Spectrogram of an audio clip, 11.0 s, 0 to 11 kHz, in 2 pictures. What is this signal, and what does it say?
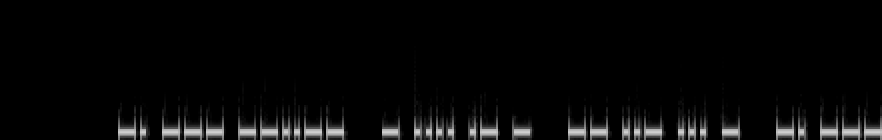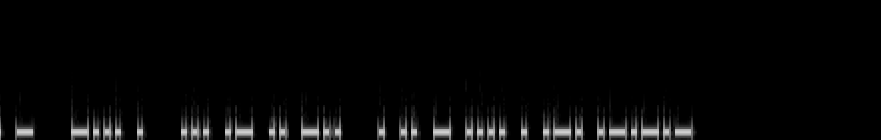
Morse code, heard as a keyed tone, about 34 wpm, 700 Hz. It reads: NO, THAT MUST NOT BE SAID EITHER.
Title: Sentences from Top 600 Words 35wpm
